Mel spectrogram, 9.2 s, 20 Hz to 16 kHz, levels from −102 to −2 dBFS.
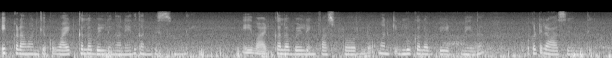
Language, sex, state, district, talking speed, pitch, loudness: Telugu, female, Andhra Pradesh, Srikakulam, 150 wpm, 200 Hz, -21 LUFS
